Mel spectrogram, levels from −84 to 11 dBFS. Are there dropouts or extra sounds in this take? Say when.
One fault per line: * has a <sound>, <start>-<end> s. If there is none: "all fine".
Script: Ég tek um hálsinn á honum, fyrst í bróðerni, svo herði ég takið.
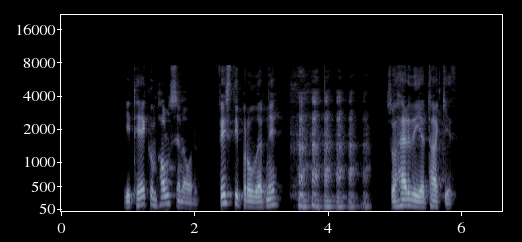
* has a laugh, 3.4-4.7 s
